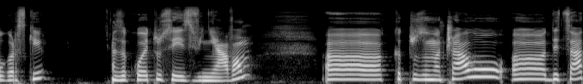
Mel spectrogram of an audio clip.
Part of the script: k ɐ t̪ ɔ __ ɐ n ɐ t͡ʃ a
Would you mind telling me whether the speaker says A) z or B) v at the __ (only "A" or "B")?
A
